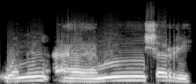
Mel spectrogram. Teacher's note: za mu yi gunna amma ba za mu kaurara ba saboda shinu baya cikin harfan da ake kaurara su. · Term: ikhfa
